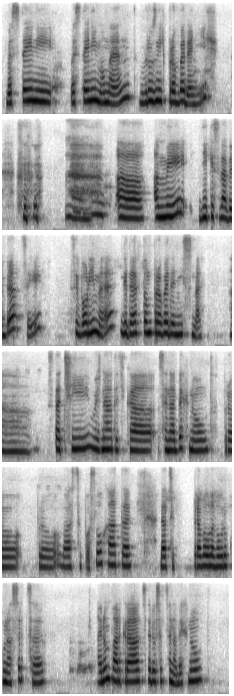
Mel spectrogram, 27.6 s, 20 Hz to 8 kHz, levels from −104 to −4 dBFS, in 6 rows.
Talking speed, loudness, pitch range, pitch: 100 wpm, -17 LUFS, 235-275 Hz, 255 Hz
